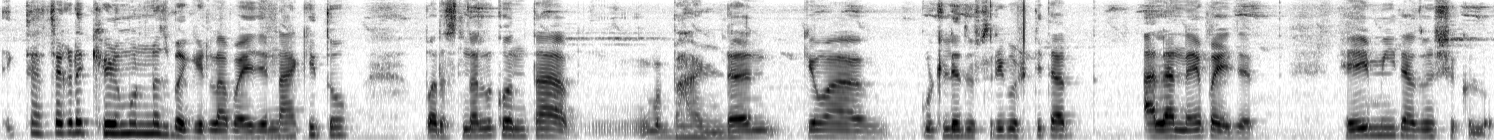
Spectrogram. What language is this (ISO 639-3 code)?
mar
